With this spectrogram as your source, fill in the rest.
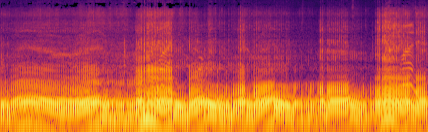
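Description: A motorcycle engine drones loudly and steadily while the rider holds a wheelie, with clattering and rumbling over it and people talking throughout.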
